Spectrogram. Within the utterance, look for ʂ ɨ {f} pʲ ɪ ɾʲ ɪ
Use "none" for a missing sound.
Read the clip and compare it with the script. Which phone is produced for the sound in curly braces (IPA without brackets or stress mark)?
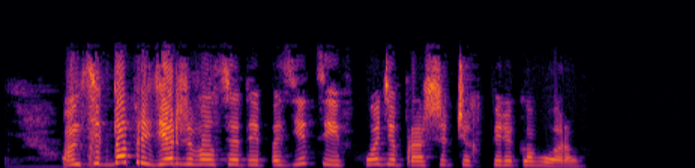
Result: x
